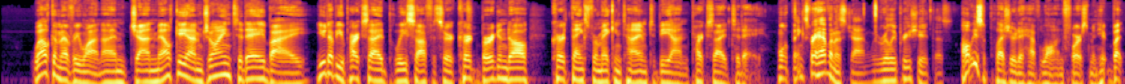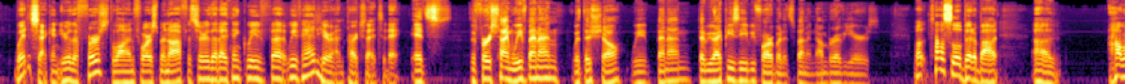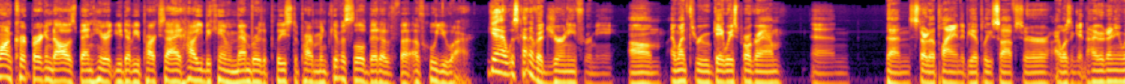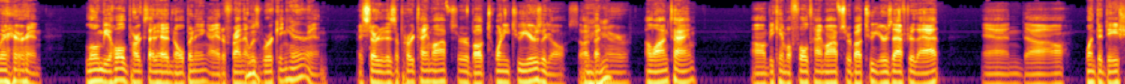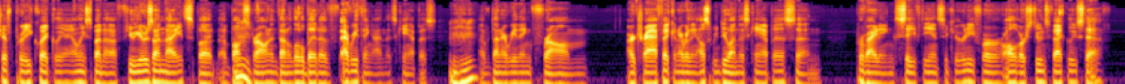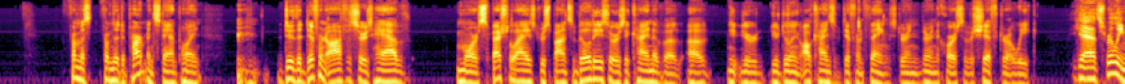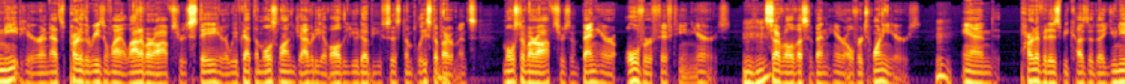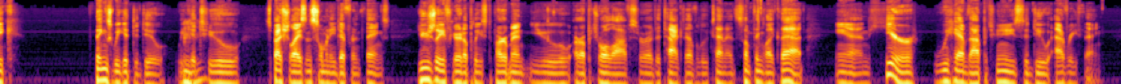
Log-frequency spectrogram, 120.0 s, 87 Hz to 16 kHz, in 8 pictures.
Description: This interview originally aired on Tuesday, August 28, at 4 p.m. on WIPZ 101.5 FM.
